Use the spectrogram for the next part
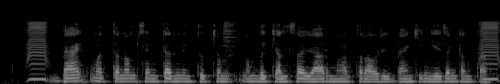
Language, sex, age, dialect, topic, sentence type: Kannada, male, 31-35, Northeastern, banking, statement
